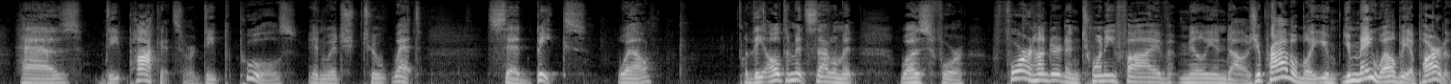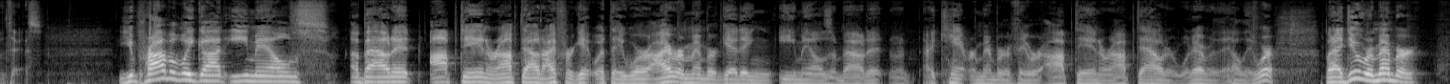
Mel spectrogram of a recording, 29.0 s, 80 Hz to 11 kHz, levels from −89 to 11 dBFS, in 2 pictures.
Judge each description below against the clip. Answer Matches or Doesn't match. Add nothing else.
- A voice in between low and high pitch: Doesn't match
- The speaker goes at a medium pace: Matches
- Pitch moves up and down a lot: Matches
